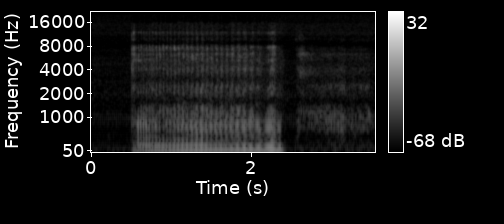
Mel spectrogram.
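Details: Shih Tzu asleep and sprawled out, snoring: one long, low, droning snore lasting about two seconds with a buzzy rumble, followed by a fainter breath and a quiet room.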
